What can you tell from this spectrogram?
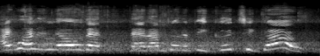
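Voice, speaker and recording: The speech moves at a fairly slow pace. Noticeable background noise can be heard behind it. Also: woman. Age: 70s. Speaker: documentary interviewee. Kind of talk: interview testimony.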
